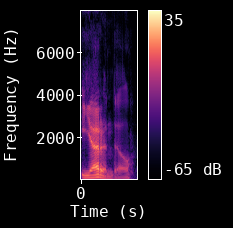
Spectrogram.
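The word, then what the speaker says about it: Eärendil: Uh it would be Arendel. Uh you do want to put the emphasis on the second to last um syllable of any Elvish word.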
